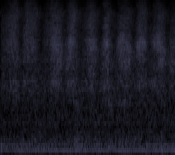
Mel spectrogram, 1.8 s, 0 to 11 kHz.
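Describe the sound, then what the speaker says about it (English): Steady back-and-forth rasp of sandpaper rubbed by hand on a 1935 Chevy sedan during paint prep, repeating in a regular rhythm of quick strokes, close and fairly quiet. "Hand going, sandpaper moving."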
